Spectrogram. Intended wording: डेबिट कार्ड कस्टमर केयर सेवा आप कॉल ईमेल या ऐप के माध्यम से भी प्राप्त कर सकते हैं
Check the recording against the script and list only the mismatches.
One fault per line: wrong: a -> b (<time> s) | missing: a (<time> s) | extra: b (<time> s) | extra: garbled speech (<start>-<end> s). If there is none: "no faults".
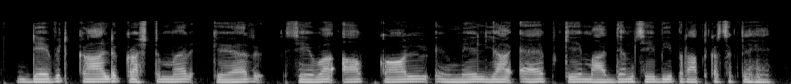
no faults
